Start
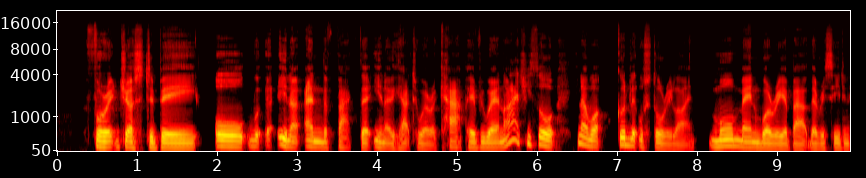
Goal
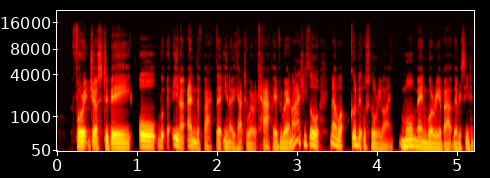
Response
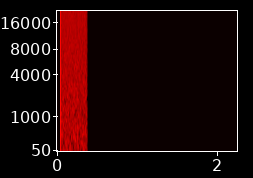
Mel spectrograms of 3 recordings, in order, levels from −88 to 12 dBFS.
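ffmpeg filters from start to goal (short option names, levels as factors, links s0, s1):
-af "atempo=1.9,asubboost=boost=7:cutoff=110,volume=1.88"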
